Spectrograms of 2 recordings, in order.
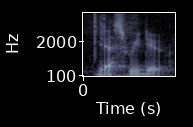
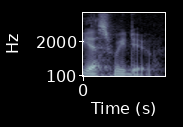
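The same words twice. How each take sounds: First: "Yes, we do" said much softer, dropping away; soft echo. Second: Said in the usual way. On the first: Real, not acted. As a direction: repeat "Yes, we do" softer, almost to yourself. Repeats answer softly.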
